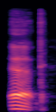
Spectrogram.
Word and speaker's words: Ek: Daniel, I think it's pronounced Irk.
